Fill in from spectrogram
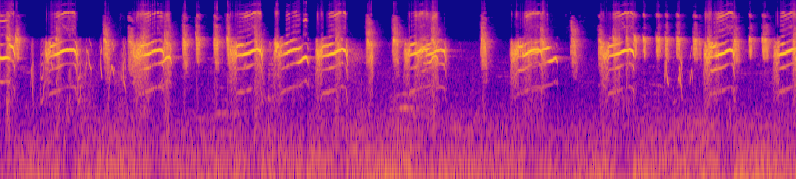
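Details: Crested jay: repeated groups of scratchy high notes, each carrying a clear upslurred whistle, bursts arriving roughly once a second with short gaps between.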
